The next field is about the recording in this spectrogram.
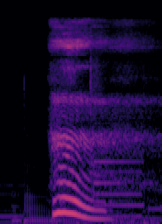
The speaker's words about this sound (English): So take a deep breath in. I felt like I just now needed a really big cleansing breath. Take a breath in and breathe.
